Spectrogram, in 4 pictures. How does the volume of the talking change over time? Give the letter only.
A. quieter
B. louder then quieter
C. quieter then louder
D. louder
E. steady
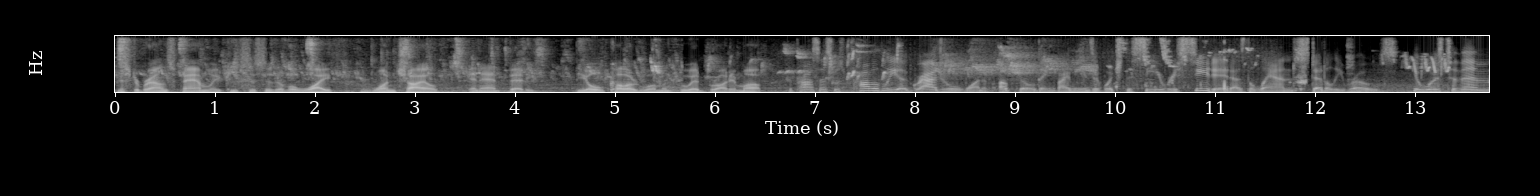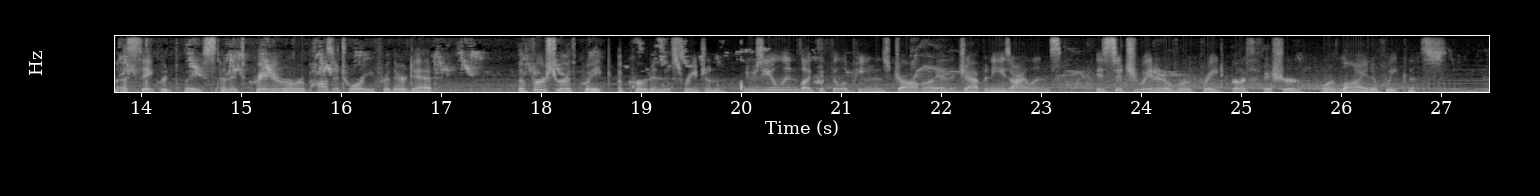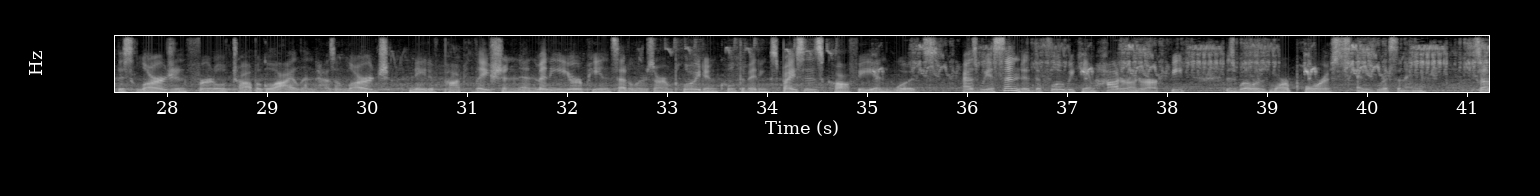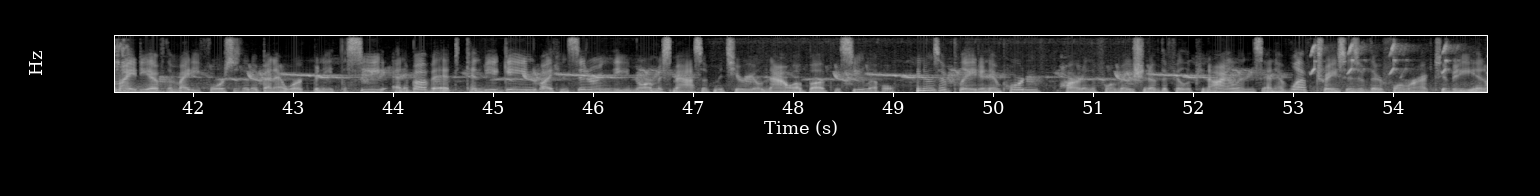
E.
